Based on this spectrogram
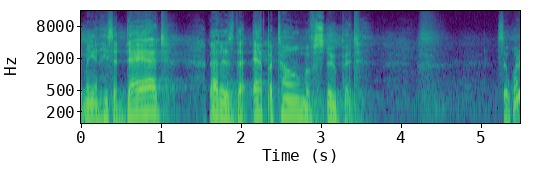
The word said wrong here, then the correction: epitome: I said, I think, son, you mean epitome. You put the emphasis on the wrong syllable.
